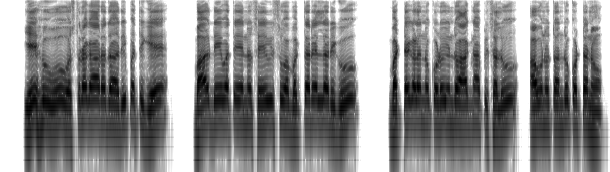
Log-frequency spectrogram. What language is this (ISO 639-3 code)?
kan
